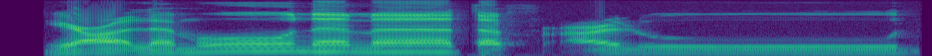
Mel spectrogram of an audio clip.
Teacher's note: نون وقف کی صورت میں نون ساکن پڑھا جائے گا، وقف بالاسکان ہوگا. مد العارض وقفی ہوگا. 3 سے 5 الف کے برابر کھینچ کر وقف کریں گے.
